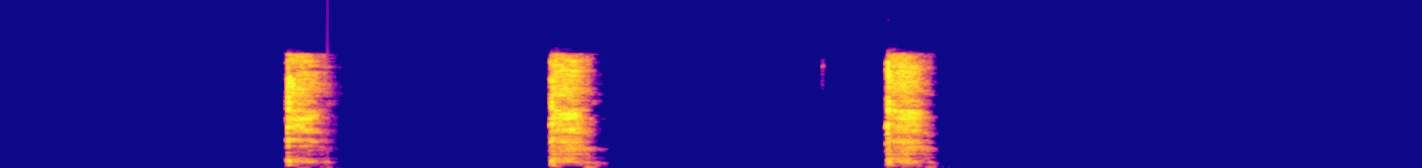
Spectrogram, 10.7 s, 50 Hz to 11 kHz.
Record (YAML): three_cough_length: 10.7 s
three_cough_amplitude: 32762
three_cough_signal_mean_std_ratio: 0.2
survey_phase: beta (2021-08-13 to 2022-03-07)
age: 18-44
gender: Male
wearing_mask: 'No'
symptom_cough_any: true
symptom_runny_or_blocked_nose: true
symptom_fatigue: true
symptom_other: true
symptom_onset: 4 days
smoker_status: Ex-smoker
respiratory_condition_asthma: false
respiratory_condition_other: false
recruitment_source: Test and Trace
submission_delay: 2 days
covid_test_result: Positive
covid_test_method: RT-qPCR
covid_ct_value: 14.2
covid_ct_gene: ORF1ab gene
covid_ct_mean: 14.6
covid_viral_load: 16000000 copies/ml
covid_viral_load_category: High viral load (>1M copies/ml)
